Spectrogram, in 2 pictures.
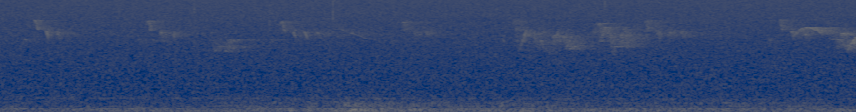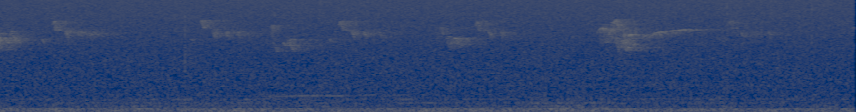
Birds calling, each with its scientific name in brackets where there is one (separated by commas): American Goldfinch (Spinus tristis), Red-eyed Vireo (Vireo olivaceus), Eastern Wood-Pewee (Contopus virens)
